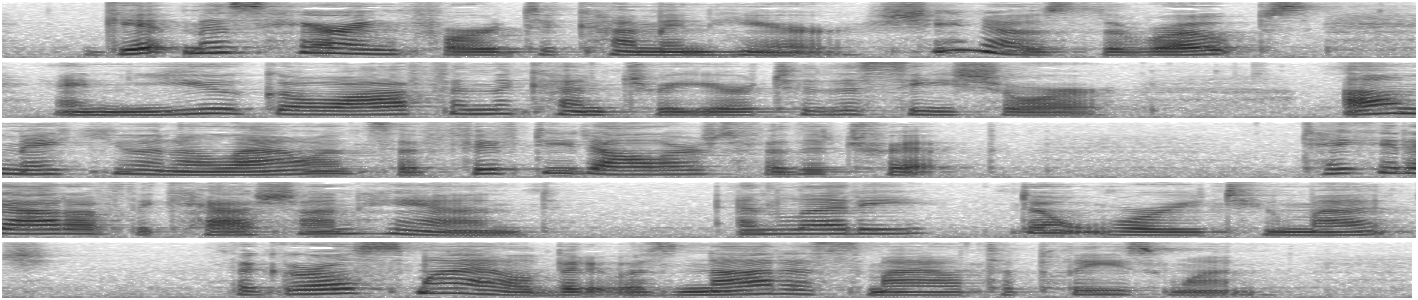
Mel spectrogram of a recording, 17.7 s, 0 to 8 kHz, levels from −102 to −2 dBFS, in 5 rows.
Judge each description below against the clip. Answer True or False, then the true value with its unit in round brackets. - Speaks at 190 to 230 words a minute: True (200 wpm)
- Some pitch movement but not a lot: False (5.9 semitones)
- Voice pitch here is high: True (195 Hz)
